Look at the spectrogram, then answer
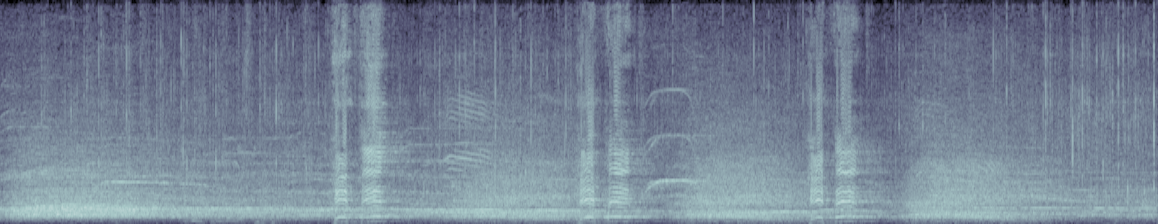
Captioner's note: applause and cheering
